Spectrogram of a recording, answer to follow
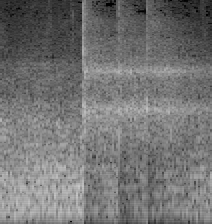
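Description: Boxing ring bell struck three times in quick succession, about a second in, the metal ringing on for about a second.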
